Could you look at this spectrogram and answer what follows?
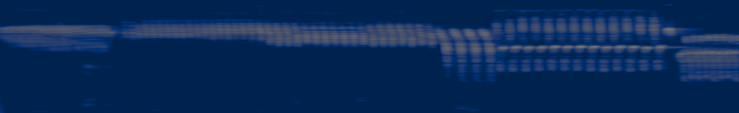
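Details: Yellow domestic canary in full song, stringing together rapid high rolling trills about four notes a second in cadence, each tour dropping lower before a final buzzy phrase.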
